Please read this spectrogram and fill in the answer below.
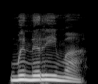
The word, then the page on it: menerima: indonesian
